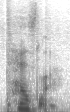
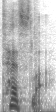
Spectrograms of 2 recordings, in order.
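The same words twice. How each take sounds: First: The S is said soft, near a Z. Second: The S is said hard and sharp. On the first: This is how Americans often say it. "it sounds like Tesla with a softer S" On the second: This is how Serbian speakers say it. "they use a harder S"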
